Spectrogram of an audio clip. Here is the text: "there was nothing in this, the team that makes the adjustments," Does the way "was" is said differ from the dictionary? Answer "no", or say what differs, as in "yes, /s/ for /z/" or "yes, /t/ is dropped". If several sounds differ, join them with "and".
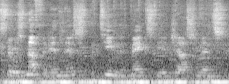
no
